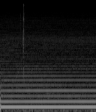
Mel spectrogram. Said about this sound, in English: Ah, there's the foghorn. Hope that was picked up nicely by the microphone.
